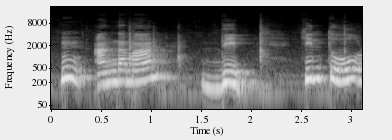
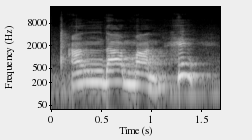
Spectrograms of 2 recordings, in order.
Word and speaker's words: আন্দামান: দেখেন এটার সঠিক উত্তর সঠিক বানান হচ্ছে কি সঠিক বানান হচ্ছে আন্ডা আন্ডা আন্ডামান আন্ডামান দ্বীপ কিন্তু রবীন্দ্রনাথ ঠাকুর এটাকে একটু বিকৃত করে বইয়ের মধ্যে উচ্চারণ করছে আন্দামান হ্যাঁ সঠিক হচ্ছে এটা আন্ডা আন্ডামান দ্বীপ যেমন বাংলাদেশের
